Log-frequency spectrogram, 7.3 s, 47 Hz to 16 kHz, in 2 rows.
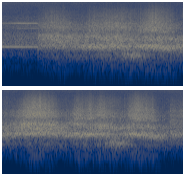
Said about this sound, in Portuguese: O Maracanã veio abaixo. Mais de 95 mil rubro-negros faziam um barulho que podia ser ouvido em Porto Alegre.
